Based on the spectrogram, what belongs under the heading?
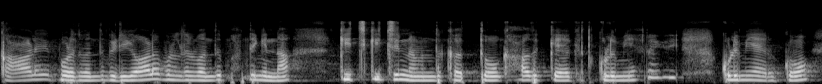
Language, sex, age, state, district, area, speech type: Tamil, female, 30-45, Tamil Nadu, Tirupattur, rural, spontaneous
